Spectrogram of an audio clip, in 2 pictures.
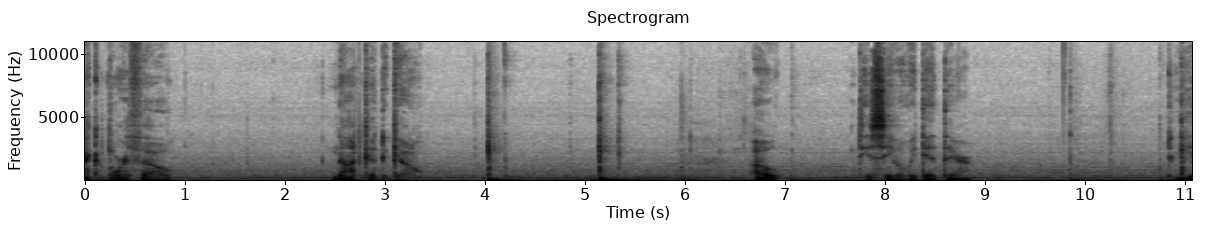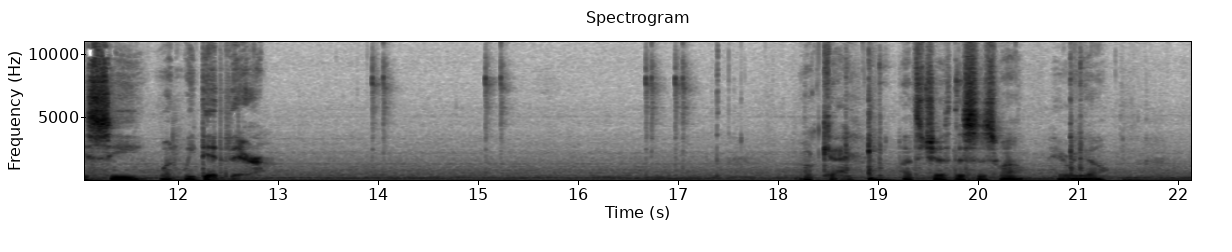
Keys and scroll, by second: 4.0 KP_1, 5.1 KP_1, 10.9 KP_1, 18.8 KP_1, 20.9 KP_1.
